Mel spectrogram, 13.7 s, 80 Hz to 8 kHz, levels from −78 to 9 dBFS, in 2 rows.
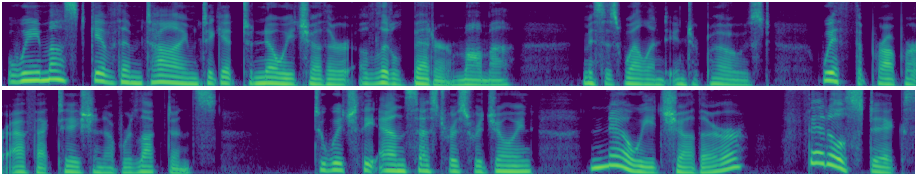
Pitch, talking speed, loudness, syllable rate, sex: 155 Hz, 145 wpm, -19 LUFS, 4.8 syllables/s, female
